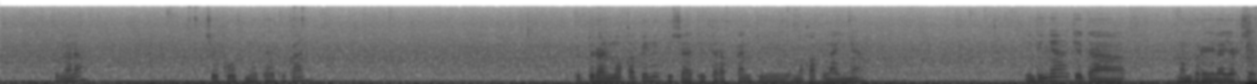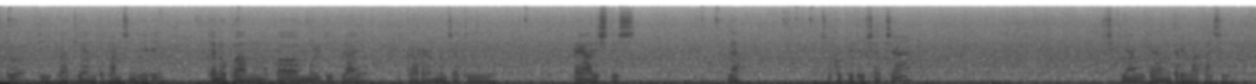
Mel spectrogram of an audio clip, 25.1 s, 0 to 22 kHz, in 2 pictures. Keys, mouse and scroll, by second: 1.8 click, 2.9 click, 5.9 right click, 7.2 right click, 12.5 click, 14.9 click, 19.5 click, 19.9-20.5 scroll up 1, 20.5 click.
